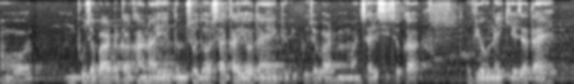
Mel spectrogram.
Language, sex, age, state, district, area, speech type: Hindi, male, 18-30, Rajasthan, Jodhpur, rural, spontaneous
